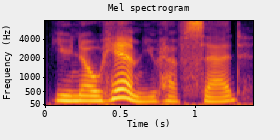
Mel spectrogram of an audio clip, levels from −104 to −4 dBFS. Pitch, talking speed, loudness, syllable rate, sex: 180 Hz, 260 wpm, -18 LUFS, 4.8 syllables/s, female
